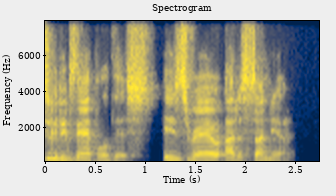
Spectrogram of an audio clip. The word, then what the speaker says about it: Israel Adesanya: Israel Adesanya is how you pronounce it properly.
